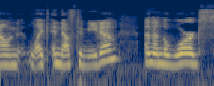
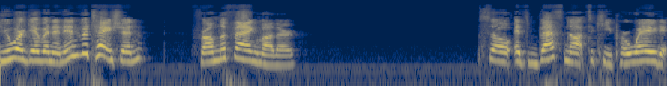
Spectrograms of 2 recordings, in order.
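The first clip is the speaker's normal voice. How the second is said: hollering, shouted goblin voice; 4 semitones higher, 3 dB louder than usual. Voicing a goblin on a warg calling up to the group on the hill, goblin shouting. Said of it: "shouts and goes".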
